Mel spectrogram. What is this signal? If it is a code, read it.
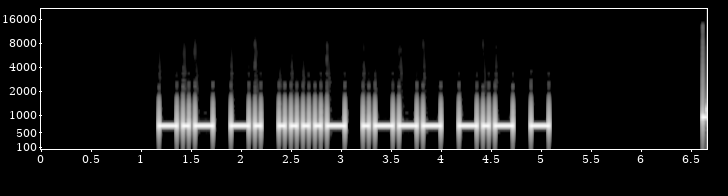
Morse code, heard as a keyed tone, about 20 wpm, 700 Hz. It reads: KN4JKT
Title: USA Call Signs 20wpm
